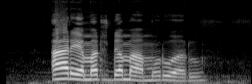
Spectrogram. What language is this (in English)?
Kikuyu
